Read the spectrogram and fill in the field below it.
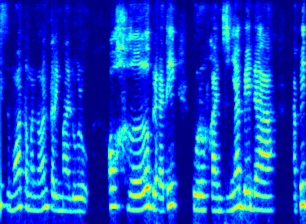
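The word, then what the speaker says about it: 喝: Kalau minum nada 1. He. Minum itu he nada 1.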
